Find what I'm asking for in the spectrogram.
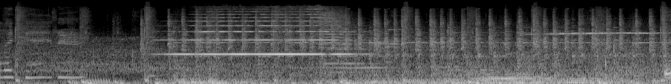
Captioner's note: large metallic door creaks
